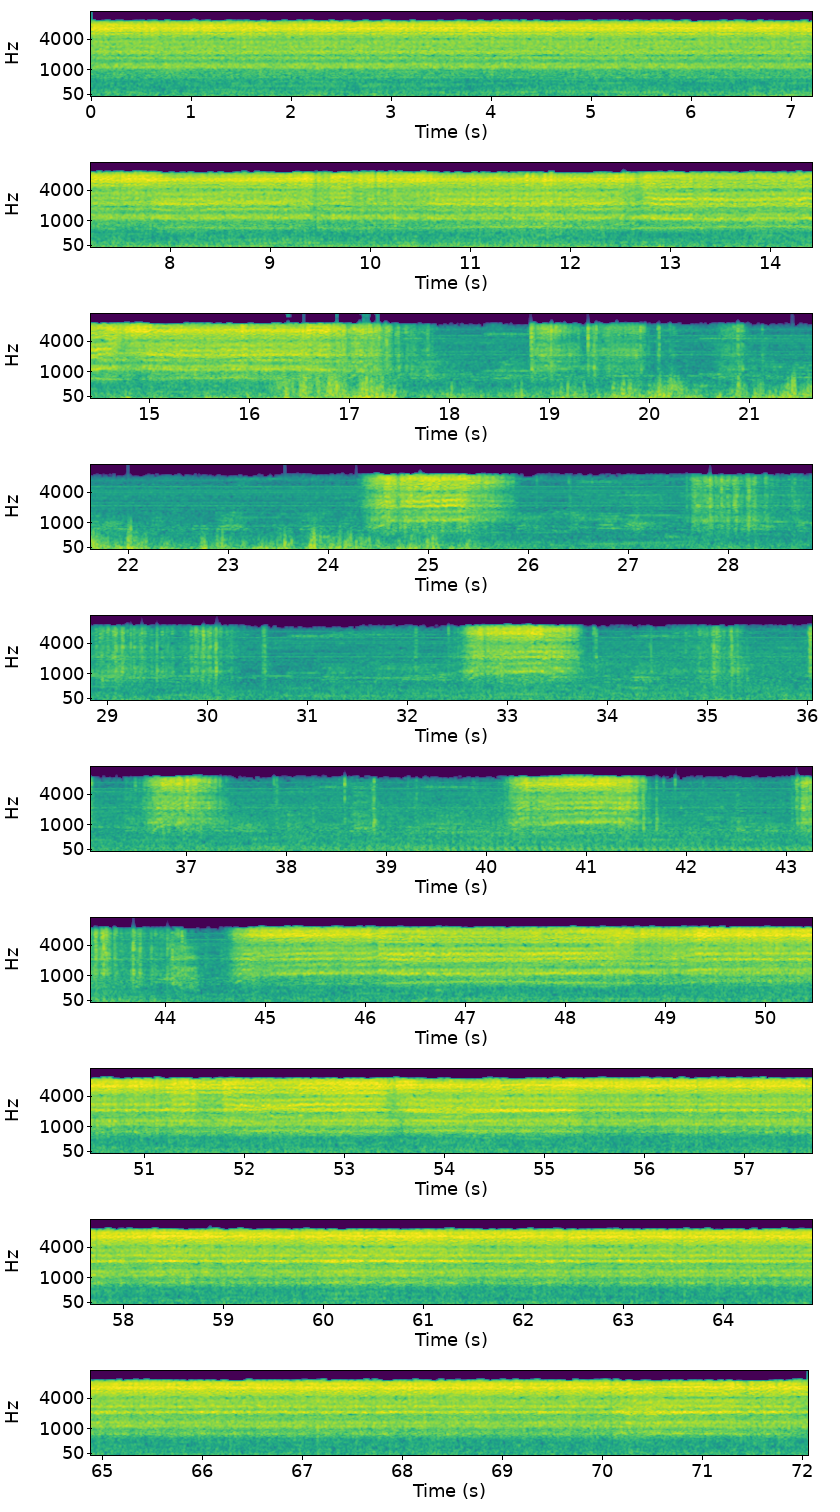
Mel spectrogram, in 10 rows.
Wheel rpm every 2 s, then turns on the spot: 160, 160, 160, 160, 160, 160, 160, 160, 110, 20, 10, 0, 70, 10, 30, 10, 60, 10, 20, 0, 90, 10, 90, 160, 170, 190, 200, 200, 200, 200, 200, 200, 200, 200, 200, 190.
28-32 42-44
